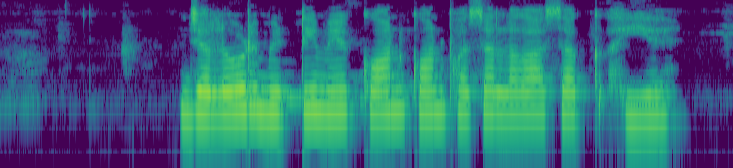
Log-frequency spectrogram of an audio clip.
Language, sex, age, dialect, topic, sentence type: Magahi, female, 18-24, Central/Standard, agriculture, question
